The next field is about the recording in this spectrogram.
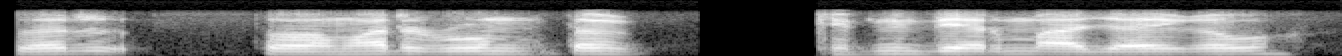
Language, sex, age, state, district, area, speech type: Urdu, male, 18-30, Uttar Pradesh, Saharanpur, urban, conversation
